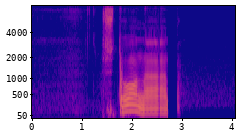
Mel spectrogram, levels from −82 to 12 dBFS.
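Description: Speech carried over a call link whose band ends at 8 kHz, which fits a G.722 wideband codec. There are two short concealed packet losses. The first runs from 1.44 to 1.48 s and the second from 2.52 to 2.58 s. In each, audio arrived too late to decode. The receiver extended the preceding sound to cover the hole and then blended back. This leaves a brief smear or wobble. The second gap is about 40 ms, twice the first. At 2.71 s the sound drops out for about 200 ms. It returns duller and boxier, with nothing above 6.1 kHz. It is also roughly 10 dB quieter, with a new noise floor well below the speech. This points to the input switching to a poorer device.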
